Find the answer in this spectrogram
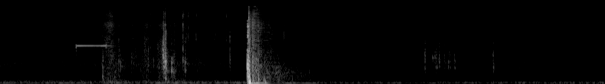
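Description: An electronic shot timer gives one short high beep. Clothing rustles as a revolver is drawn from deep concealment, and about 1.7 seconds after the beep a single .22 LR shot is fired from a Ruger LCR snub-nose revolver, the loudest sound, cutting off quickly.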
